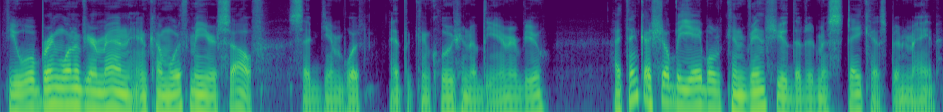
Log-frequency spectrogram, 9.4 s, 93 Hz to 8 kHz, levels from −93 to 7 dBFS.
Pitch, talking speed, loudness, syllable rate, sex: 95 Hz, 230 wpm, -19 LUFS, 5.9 syllables/s, male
